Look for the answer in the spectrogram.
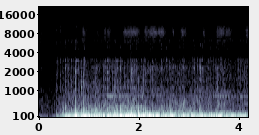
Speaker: talking about bumpy rides and noise in the wheel here's a big example it's a lot of flat spot in this thing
